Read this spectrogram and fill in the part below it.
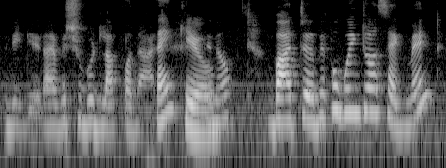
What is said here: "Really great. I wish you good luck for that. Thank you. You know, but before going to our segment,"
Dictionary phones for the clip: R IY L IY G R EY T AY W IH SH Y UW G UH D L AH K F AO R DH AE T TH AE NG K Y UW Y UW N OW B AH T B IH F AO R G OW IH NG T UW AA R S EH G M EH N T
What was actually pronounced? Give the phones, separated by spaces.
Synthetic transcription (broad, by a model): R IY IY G EY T AY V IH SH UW G UH D L AH K F AO R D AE T T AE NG K Y UW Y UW N OW B AH T B IH F AO R G OW IH NG T UW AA S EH G M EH N T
